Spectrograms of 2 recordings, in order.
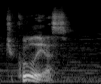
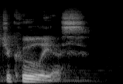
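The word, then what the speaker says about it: Drakoulias: Draculius, because in the Beastie Boys song B-Boy Bouillabaisse, which is on the album Paul's Boutique, they actually name-check George Draculius, and this is how they do it.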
